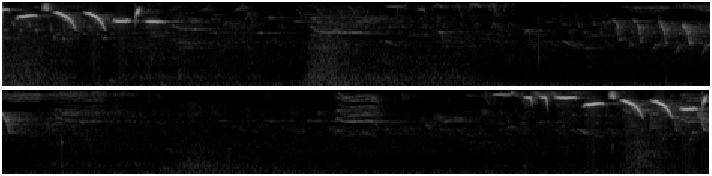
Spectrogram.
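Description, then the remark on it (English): A bird chirps in quick, bright bursts, loud at the start and end, with softer tweets scattered through the quieter middle stretch. “It's a bird, Dad.”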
